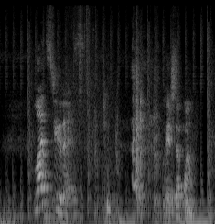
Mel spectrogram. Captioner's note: laughs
